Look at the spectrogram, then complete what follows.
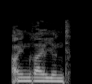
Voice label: "einreihend", German; adjectives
